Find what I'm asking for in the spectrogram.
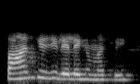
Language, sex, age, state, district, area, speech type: Urdu, female, 18-30, Bihar, Supaul, rural, conversation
